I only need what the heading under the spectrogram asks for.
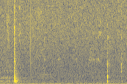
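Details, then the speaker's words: Sewing machine bobbin insertion, thread run around the bobbin case: faint single sharp click as thread seats in the groove, meaning the bobbin is correctly seated and ready. "When you hear that click on that little thing and it is in here, in that little groove, your bobbin's ready to go."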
